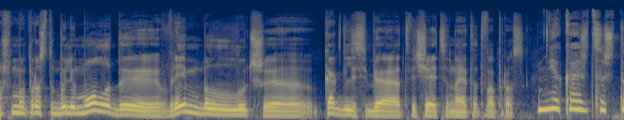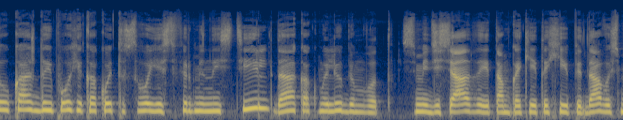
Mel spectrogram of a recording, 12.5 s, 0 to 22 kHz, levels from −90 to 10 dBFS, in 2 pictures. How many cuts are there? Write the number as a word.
zero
